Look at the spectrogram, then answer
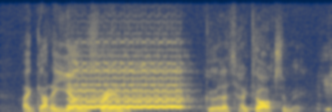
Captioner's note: bell chimes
